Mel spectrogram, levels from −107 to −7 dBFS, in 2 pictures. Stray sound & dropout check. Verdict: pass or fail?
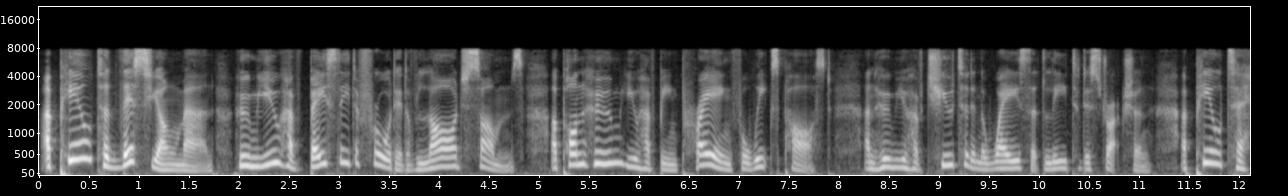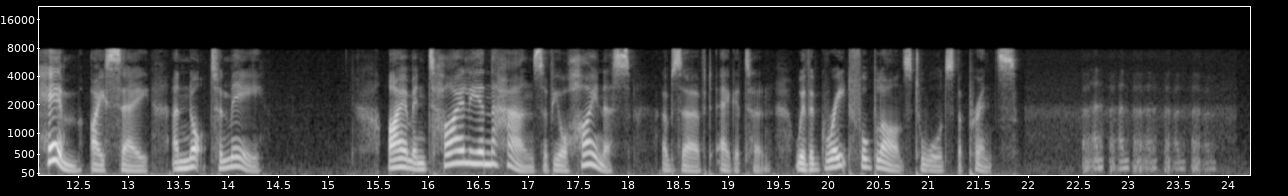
fail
